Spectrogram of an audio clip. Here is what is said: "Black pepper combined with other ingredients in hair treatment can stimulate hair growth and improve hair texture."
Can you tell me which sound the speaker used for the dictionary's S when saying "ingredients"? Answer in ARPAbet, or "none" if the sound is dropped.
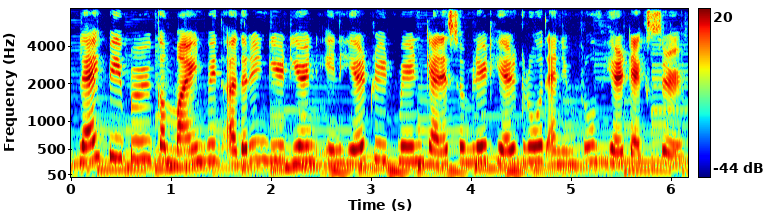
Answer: none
